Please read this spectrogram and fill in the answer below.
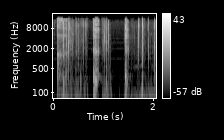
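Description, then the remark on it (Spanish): An eggshell cracking open: several sharp, crunchy bursts of crackling separated by brief silent gaps, fairly loud and heard alone with no voices. “Día viernes, el huevo se rompió.”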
